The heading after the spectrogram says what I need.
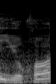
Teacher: یا پیش یو، قاف الف زبر قا، قاف کو منہ بھر کے پڑھتے ہوئے ایک الف برابر لمبا کرنا ہے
